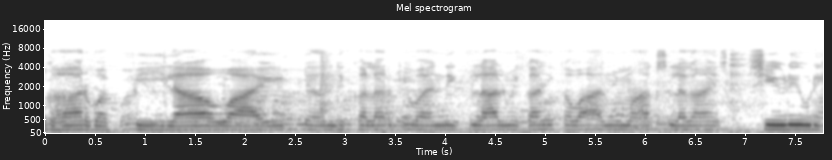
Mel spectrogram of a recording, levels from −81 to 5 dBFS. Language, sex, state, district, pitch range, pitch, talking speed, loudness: Hindi, male, Uttar Pradesh, Gorakhpur, 145-155 Hz, 150 Hz, 115 wpm, -35 LUFS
